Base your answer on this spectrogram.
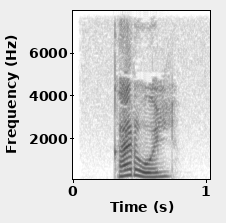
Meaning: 1. king 2. king (Russian abbreviation: Кр)
- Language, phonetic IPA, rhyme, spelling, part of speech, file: Russian, [kɐˈrolʲ], -olʲ, король, noun, Ru-король.ogg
